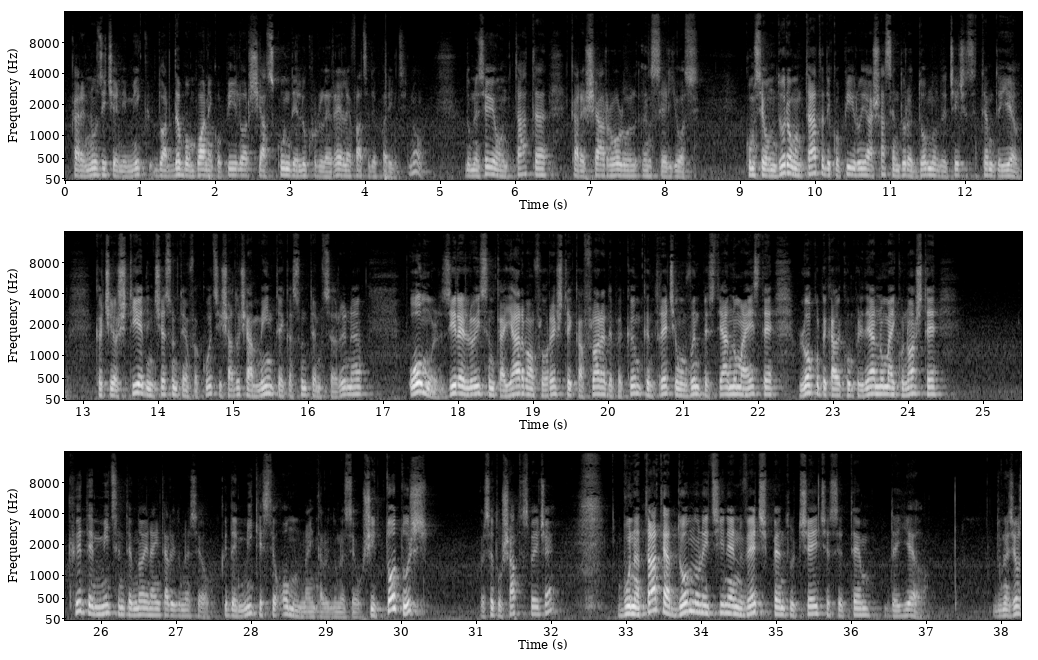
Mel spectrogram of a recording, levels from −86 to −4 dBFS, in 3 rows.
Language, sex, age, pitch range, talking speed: Romanian, male, 40-59, 115-155 Hz, 185 wpm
